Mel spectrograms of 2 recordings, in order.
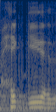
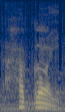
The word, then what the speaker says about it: حجاي: منياحة، والنهاردة نبتدي في سفر حجاي أو حجي، يعني هو حجاي يعني النطق الصحيح ليه، ومعناه عيدي يعني العيد بتاعي أو المفعم فرحة المليان بهجة.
